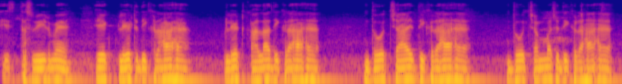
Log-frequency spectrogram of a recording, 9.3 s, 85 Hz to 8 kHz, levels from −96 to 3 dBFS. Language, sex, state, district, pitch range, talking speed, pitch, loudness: Hindi, male, Bihar, Patna, 95-105 Hz, 150 wpm, 100 Hz, -16 LUFS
